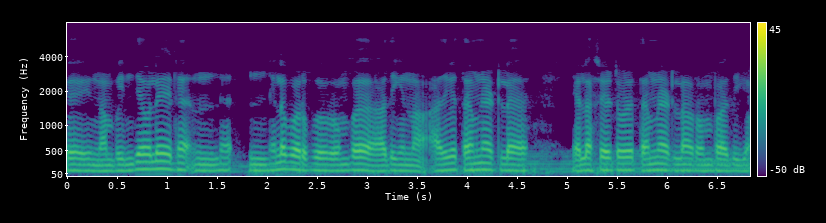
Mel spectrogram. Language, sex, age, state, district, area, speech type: Tamil, male, 30-45, Tamil Nadu, Cuddalore, rural, spontaneous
